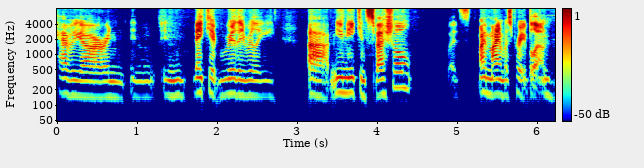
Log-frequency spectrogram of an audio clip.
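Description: With an American accent, a woman speaks at a moderate pace in a very deep, low pitch and fairly even intonation. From Fort Wayne, Indiana. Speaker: chef. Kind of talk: interview. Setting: restaurant.

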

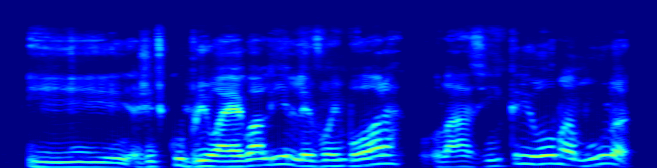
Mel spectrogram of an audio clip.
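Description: The man's tone is dark and mellow. His pitch sits fairly high. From Jundiaí, São Paulo state, Brazil. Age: 50s. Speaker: mule and donkey breeder. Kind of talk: casual interview. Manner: halting, with repetitions.

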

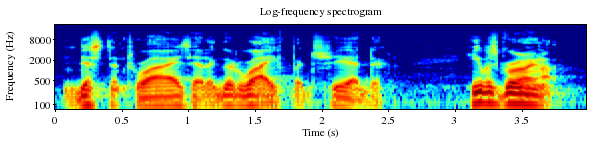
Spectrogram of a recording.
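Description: A very deep, low male voice with an American accent, at a moderate pace and fairly even intonation, on a very clean recording with a silent background. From Erie, Pennsylvania. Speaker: retired city official. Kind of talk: studio discussion. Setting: studio.

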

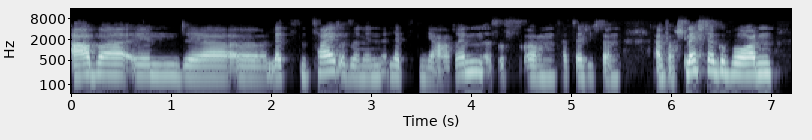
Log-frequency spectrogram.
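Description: At a fairly slow pace, a woman speaks at a medium pitch with fairly even intonation but big swings in loudness. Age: 30s. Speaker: patient sharing her illness story. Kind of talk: interview. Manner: hesitant with many fillers.

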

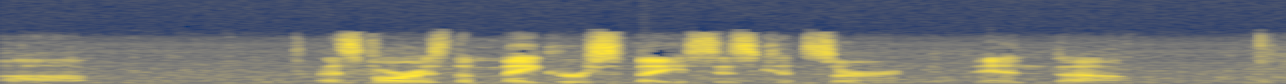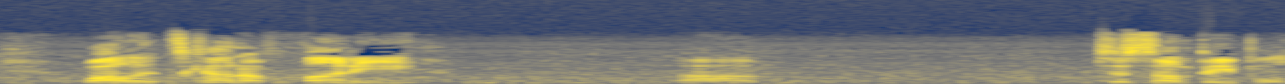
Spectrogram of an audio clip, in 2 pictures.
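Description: Noticeable noise sits behind a man who speaks at a moderate speed. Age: 40s. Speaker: blacksmith. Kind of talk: casual monologue. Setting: in a car.

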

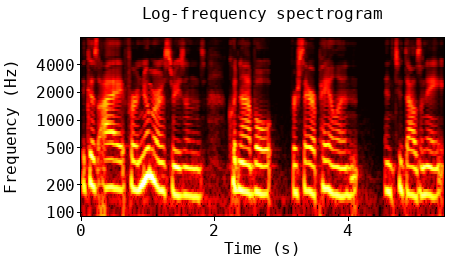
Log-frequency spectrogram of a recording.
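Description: Speaking fairly slowly in an American accent, this is an ordinary speaking voice with fairly even intonation. The recording is very clean, with a silent background. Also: woman, fairly low pitch for a woman. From Upper Peninsula of Michigan. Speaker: magazine publisher. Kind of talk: interview.

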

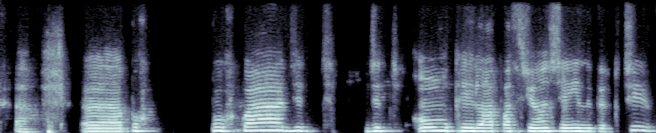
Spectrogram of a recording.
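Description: A woman speaks very slowly with a Portuguese accent at a medium pitch. Her voice is somewhat breathy, with monotone, flat intonation. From Brazil, Rio de Janeiro. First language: Portuguese (speaking French). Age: 60s. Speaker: retiree, language learner. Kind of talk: conversation practice. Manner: halting.

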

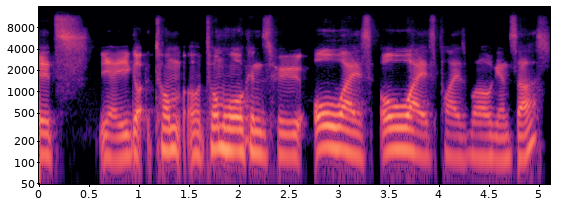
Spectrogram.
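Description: A man with an Australian accent speaks at a fairly slow pace and medium pitch, his intonation fairly even and his speech with hardly any pauses. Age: 30s. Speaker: football fan podcast co-host. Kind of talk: casual chat.

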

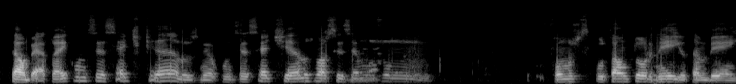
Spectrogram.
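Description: In an unremarkable speaking voice, a man speaks at a moderate pace and a medium pitch with ordinary pitch variation, in a dry, close sound with no echo. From interior of São Paulo state, Brazil. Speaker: retired footballer, player agent. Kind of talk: casual interview chat.

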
